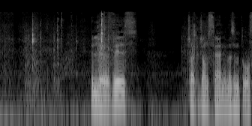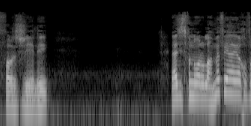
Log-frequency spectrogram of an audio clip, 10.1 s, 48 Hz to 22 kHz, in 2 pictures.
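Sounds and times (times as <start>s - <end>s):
man speaking: 3.8s - 6.1s, 8.5s - 10.0s.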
